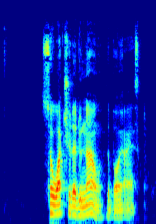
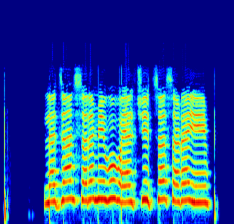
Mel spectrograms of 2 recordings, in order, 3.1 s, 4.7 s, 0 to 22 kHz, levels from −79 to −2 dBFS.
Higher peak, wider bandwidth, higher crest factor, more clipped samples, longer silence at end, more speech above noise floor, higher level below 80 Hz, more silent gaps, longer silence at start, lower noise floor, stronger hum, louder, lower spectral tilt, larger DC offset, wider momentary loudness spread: about the same, -2 dBFS vs 0 dBFS; first, 16 kHz vs 7.6 kHz; first, 20 dB vs 12 dB; neither; about the same, 0.4 s vs 0.5 s; about the same, 53 dB vs 54 dB; second, -56 dBFS vs -44 dBFS; neither; first, 0.85 s vs 0.1 s; first, -73 dBFS vs -66 dBFS; neither; second, -20 LUFS vs -11 LUFS; about the same, -4 dB/octave vs -4.5 dB/octave; neither; first, 18 LU vs 6 LU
